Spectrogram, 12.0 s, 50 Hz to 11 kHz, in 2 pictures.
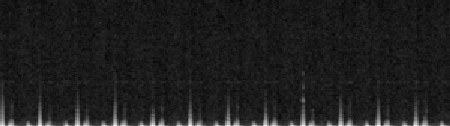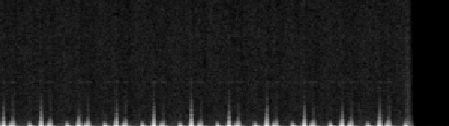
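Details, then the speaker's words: Summation gallop, where S3 and S4 coincide at a rapid heart rate: fast, regular heartbeat near 120 a minute with a very loud extra diastolic sound midway between S2 and the next S1. "s3 and s4 may occur simultaneously and are heard as a very loud diastolic sound known as a summation gallop the gallop sound falls midway between the second sound and the first sound of the next beat"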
